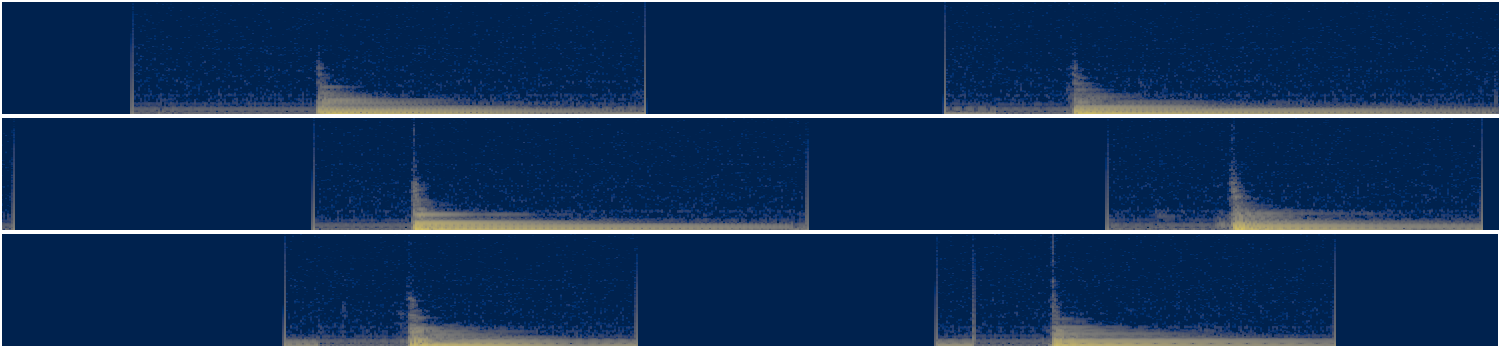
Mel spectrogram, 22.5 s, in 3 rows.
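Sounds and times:
very soft double bass pizzicato notes on the A string: 1.6s - 3.2s, 5.3s - 7.5s, 9.5s - 11.5s, 13.6s - 14.9s, 16.4s - 18.2s, 19.7s - 21.6s.

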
